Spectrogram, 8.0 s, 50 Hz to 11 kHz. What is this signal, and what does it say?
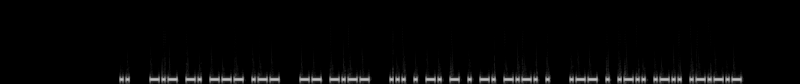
Morse code, heard as a keyed tone, about 37 wpm, 700 Hz. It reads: I KNOW MY SENTENCE WELL.
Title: Sentences from Top 1000 Words - Review Part 1 - 40wpm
